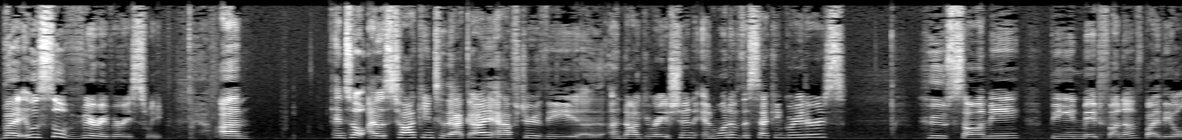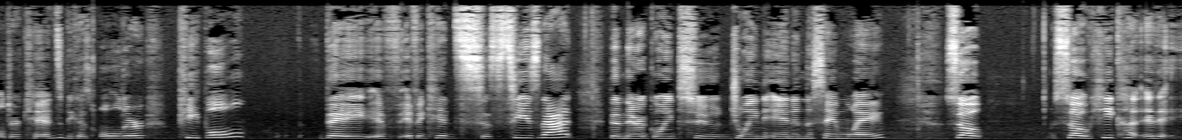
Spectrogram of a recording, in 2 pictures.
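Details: Adult woman who describes herself as a stutterer; word repetitions; stuttering.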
